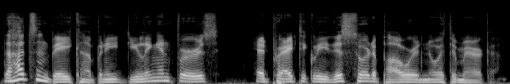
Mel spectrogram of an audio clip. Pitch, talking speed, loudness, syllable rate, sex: 125 Hz, 190 wpm, -19 LUFS, 5.8 syllables/s, male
